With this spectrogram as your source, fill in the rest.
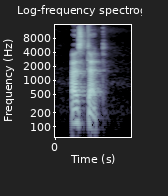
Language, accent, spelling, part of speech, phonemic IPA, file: French, France, astate, noun, /as.tat/, LL-Q150 (fra)-astate.wav
- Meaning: astatine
